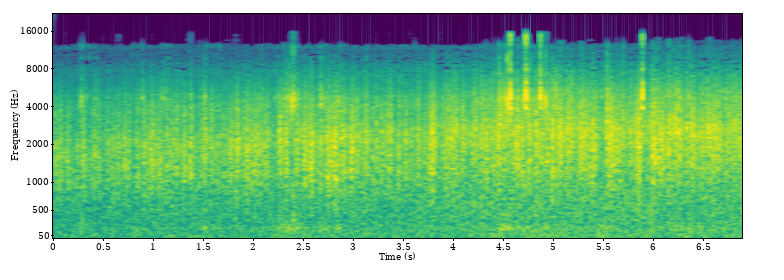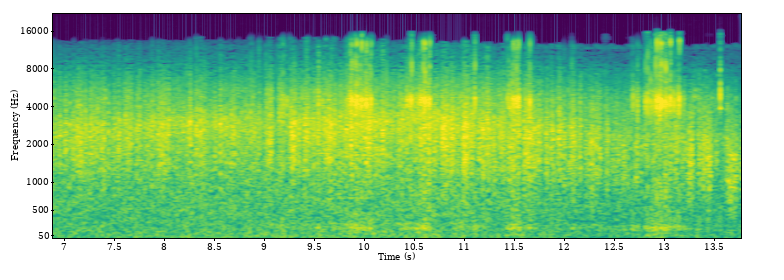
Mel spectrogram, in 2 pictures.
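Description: Mountain bike tyres crunching and rattling over a gravelly dirt track at speed, with scattered sharp clicks from stones and bumps and wind buffeting the camera microphone. The noise grows louder as the ride goes on, with clusters of clicks about midway and near the end.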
